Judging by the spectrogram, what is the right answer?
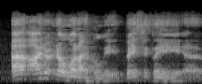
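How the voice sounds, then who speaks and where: A man with an American accent at a moderate pace, with noticeable background noise and audible room echo. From New York. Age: 60s. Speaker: lottery winner. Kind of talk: interview. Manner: halting, many fillers.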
